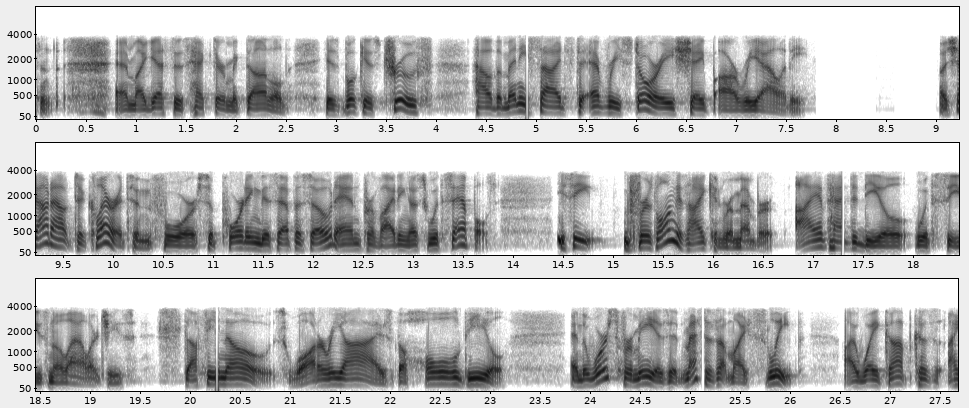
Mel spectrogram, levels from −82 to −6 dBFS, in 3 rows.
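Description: Right from the start there's gain pumping. The sound is squashed, with loud and soft parts pulled closer together and the gain swinging around 20 dB, likely from gain set too high feeding a fast limiter. Then there's packet loss filled with silence at 4.89, 17.28, 20.25 and 25.11 s. Each is a hard-edged 30 ms hole, which fits a single dropped packet replaced by nothing.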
